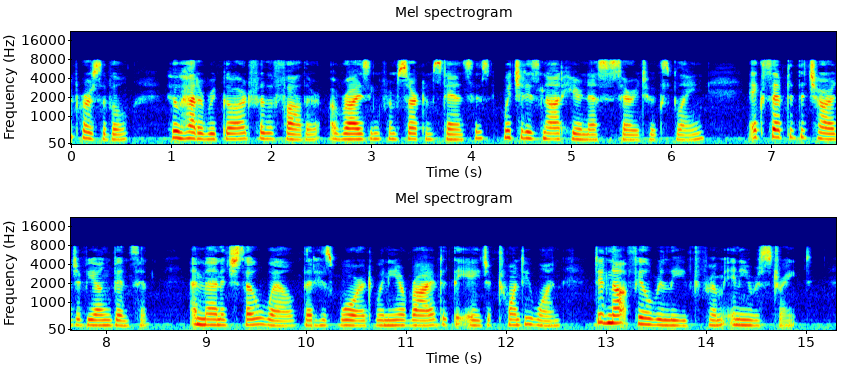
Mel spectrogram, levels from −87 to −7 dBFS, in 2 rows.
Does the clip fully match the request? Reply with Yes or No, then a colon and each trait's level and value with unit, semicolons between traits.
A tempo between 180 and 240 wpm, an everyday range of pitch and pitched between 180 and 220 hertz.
No: average, 190 wpm; narrow, 2.0 semitones; high, 190 Hz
